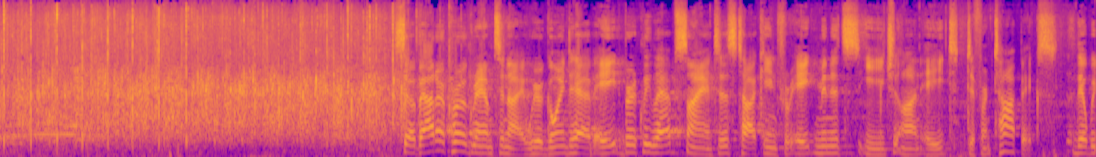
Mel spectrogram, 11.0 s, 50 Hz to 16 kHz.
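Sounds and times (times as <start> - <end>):
audience applauding at a science talk event: 0.0 - 4.9
speech: 4.0 - 10.9.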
